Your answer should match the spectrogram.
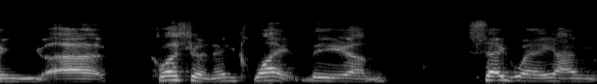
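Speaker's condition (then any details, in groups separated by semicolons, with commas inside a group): Cerebral palsy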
